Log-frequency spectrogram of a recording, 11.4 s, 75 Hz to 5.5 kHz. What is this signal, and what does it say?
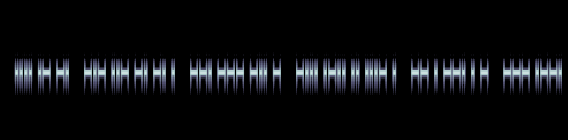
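Morse code, heard as a keyed tone, about 26 wpm, 600 Hz. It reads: HAN KUNNE GODT BLIVE MEGET OP
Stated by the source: High-speed (QRQ) Morse at 26 wpm.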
